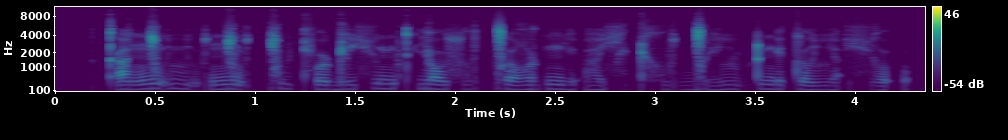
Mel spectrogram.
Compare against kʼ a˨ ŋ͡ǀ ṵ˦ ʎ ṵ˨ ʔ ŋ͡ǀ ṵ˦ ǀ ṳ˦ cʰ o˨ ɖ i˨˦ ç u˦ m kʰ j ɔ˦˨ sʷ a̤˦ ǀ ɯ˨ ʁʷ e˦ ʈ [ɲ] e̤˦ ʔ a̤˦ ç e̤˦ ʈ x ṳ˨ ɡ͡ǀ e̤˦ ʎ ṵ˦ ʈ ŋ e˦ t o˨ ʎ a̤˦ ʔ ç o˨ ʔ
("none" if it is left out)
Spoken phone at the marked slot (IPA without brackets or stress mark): ɲ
